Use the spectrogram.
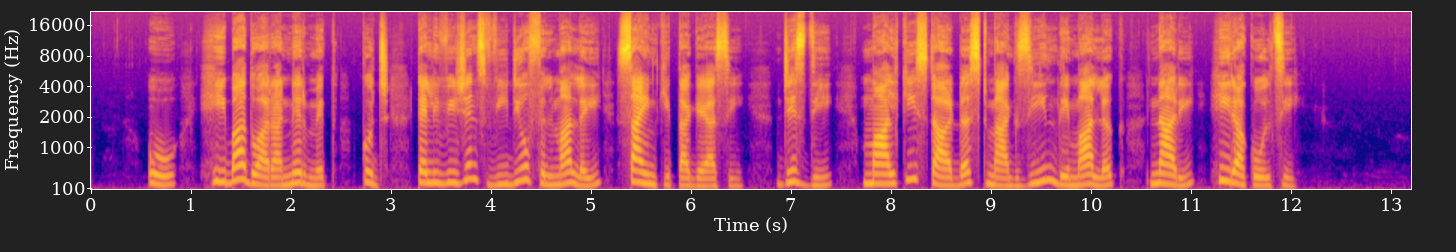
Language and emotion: Punjabi, neutral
